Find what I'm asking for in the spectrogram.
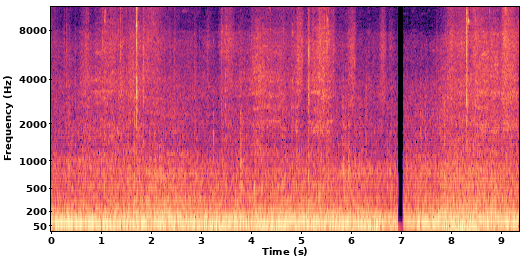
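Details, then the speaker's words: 1974 VW Beetle air-cooled engine starts well and runs with a steady, even low thrum and no knocks or misses, while being driven across the yard. This is after replacing the metal fuel line in the tunnel and reinstalling the pedal assembly. "All right, let's start it up. Starts out pretty good."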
